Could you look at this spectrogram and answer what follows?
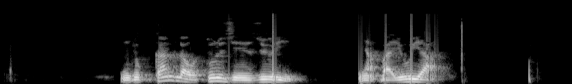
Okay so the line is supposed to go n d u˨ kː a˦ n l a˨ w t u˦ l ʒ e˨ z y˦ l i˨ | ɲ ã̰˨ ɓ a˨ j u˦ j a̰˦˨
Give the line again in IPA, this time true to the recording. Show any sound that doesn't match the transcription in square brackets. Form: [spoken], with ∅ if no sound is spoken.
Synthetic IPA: n d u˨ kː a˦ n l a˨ w t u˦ l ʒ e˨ z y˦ [ɾ] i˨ | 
